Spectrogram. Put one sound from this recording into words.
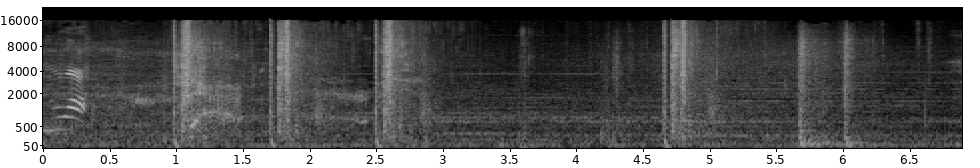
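A pistol fires several loud shots in an echoing room.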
